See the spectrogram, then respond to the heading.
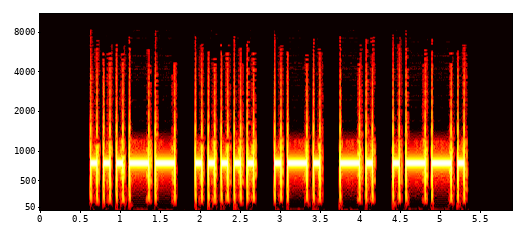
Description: Morse code, heard as a keyed tone, about 15 wpm, 800 Hz. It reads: 35RNP
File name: CW / DET / 1 9 1500C S A 14wpm 3222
